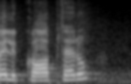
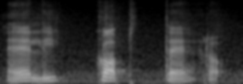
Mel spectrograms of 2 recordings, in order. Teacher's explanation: Proparoxítono, a sílaba tônica é antepenúltima, acento obrigatório.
